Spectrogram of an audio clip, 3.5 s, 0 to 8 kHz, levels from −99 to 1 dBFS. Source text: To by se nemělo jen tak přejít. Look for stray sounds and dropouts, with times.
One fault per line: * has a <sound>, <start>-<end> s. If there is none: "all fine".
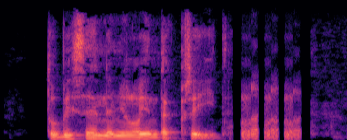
* has a laugh, 2.4-3.0 s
